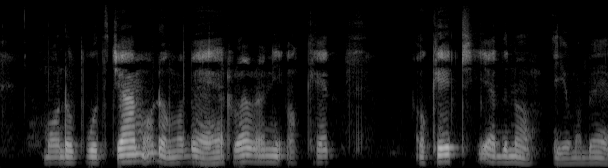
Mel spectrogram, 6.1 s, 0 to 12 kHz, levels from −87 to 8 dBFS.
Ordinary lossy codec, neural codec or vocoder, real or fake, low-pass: AAC, 48 kbps; none; real; 10.8 kHz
